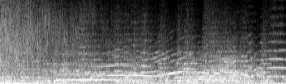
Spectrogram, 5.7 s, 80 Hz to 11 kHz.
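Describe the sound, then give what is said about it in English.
Rocket boosters igniting at liftoff from a launch pad, a loud, unbroken roar with a wavering, siren-like whine running through it. “5, 4, 3, 2, 1. We have booster ignition.”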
